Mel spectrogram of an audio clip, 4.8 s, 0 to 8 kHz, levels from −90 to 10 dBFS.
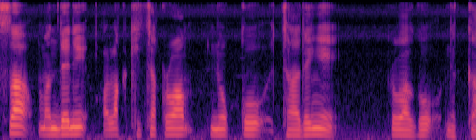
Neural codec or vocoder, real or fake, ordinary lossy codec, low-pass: vocoder, 44.1 kHz, 128 mel bands every 256 samples, BigVGAN v2; fake; none; 7.2 kHz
